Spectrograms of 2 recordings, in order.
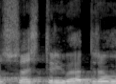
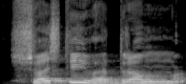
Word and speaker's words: स्वस्ति भद्रम: स्वस्त्री भद्रम मतलब बोलो, स्वस्ति भद्रम, आपका कल्याण हो, हे जजमान आपका कल्याण हो, स्वस्ति भद्रम।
